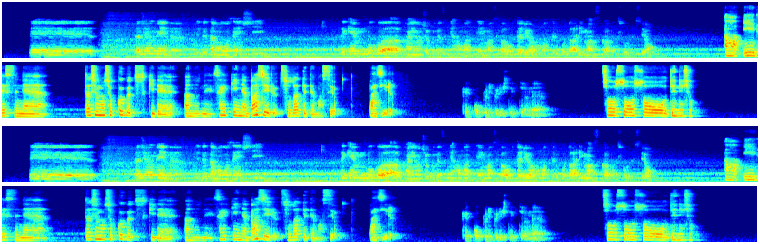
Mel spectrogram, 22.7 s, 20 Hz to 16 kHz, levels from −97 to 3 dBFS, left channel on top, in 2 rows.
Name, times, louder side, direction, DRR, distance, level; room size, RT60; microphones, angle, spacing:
voice 1, 0.4-1.4 2.0-3.9 5.1-9.8 18.2-19.5, right 1 dB, 75° right, 1.7 m, -34 dB
sound 1, 1.4-13.2, equal, 20° right, 1.2 m, -41 dB
voice 2, 10.8-12.0 12.6-16.4 16.8-17.2 20.3-21.7, left 6 dB, 75° left, 0.5 m, -26 dB
4.5 x 3.1 x 2.8 m
head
